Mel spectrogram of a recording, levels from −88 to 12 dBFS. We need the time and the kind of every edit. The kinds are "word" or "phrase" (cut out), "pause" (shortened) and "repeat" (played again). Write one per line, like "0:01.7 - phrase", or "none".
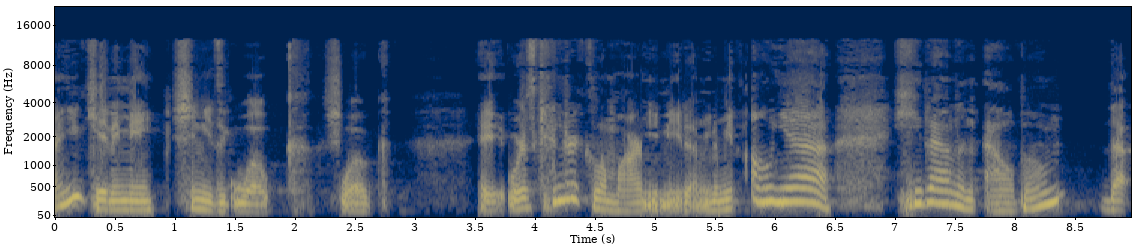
0:00.9 - pause
0:01.4 - word
0:02.4 - phrase
0:04.9 - word
0:05.4 - phrase
0:07.3 - word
